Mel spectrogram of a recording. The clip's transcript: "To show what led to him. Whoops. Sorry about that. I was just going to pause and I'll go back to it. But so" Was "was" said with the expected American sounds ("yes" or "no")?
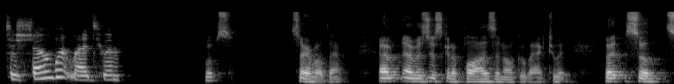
yes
